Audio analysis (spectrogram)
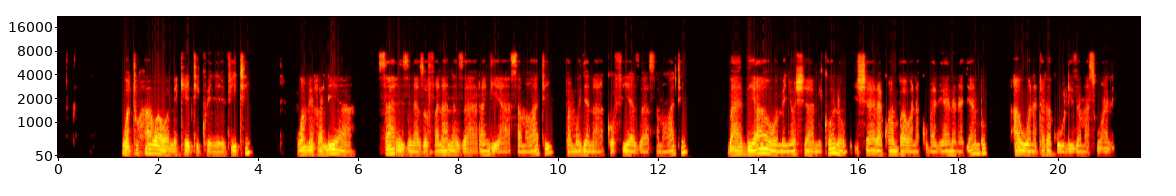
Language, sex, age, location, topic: Swahili, male, 25-35, Kisumu, government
